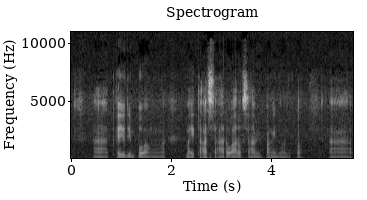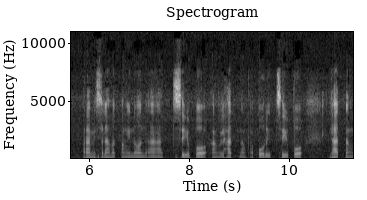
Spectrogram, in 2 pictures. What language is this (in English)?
Filipino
